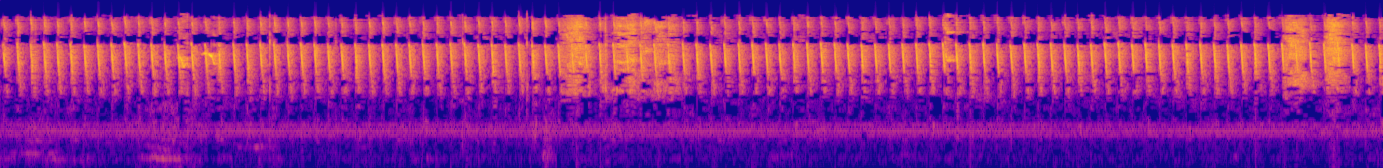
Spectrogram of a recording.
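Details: Bar-winged prinia pouring out a long, relentless sequence of shrill high chips at about three per second, with a steady low electrical hum and occasional brief extra chirps.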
